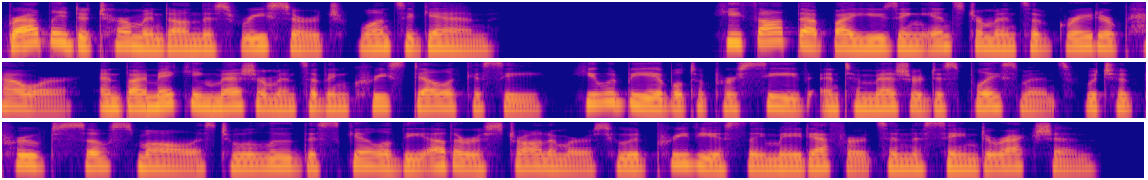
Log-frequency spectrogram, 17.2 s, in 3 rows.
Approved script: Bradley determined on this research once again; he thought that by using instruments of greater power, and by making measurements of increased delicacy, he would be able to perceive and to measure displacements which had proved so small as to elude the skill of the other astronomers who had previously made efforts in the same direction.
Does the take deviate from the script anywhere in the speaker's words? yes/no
no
